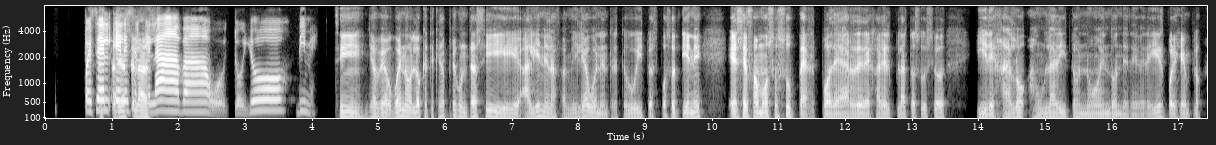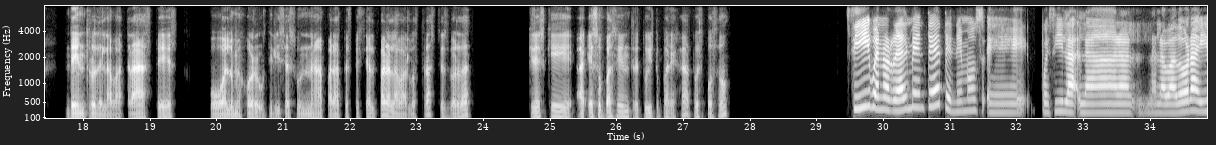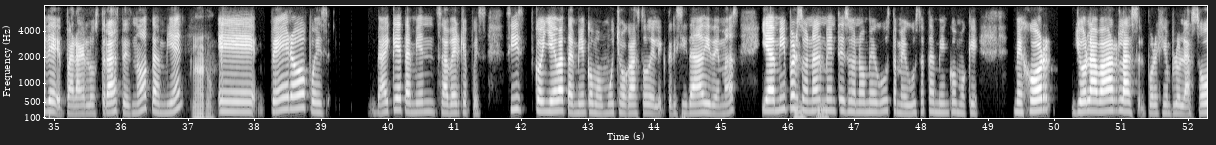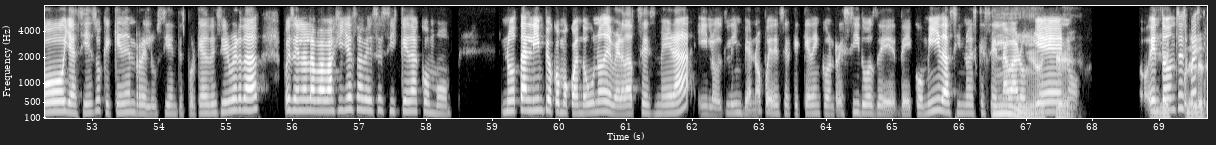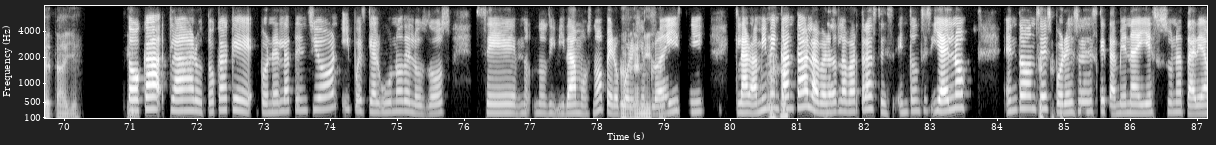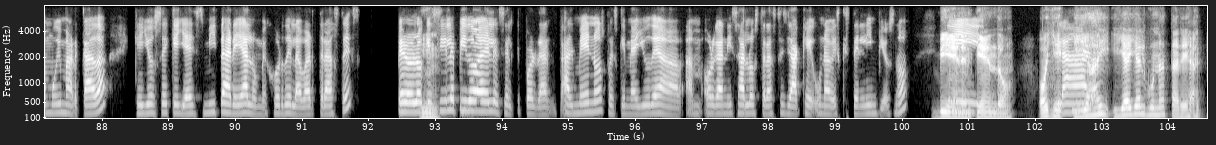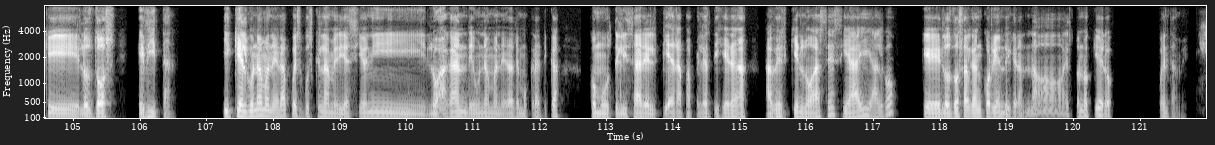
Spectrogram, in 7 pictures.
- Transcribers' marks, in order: tapping; other background noise; chuckle; chuckle
- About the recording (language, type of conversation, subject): Spanish, podcast, ¿Cómo organizas las tareas del hogar en familia?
